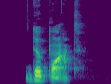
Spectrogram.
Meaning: cutting-edge, state-of-the-art
- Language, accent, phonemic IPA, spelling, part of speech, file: French, France, /də pwɛ̃t/, de pointe, adjective, LL-Q150 (fra)-de pointe.wav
